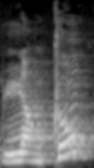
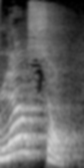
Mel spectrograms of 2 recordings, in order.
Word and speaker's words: lançons: Donc on n'oublie pas ici de rajouter une cédille au C pour permettre à la lettre C de faire le son S. Sinon, on prononcerait nous lançons.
